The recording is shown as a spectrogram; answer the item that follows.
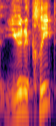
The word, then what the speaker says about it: Unalakleet: Michael, then a quick jaunt up to Unalakleet, as they pronounce it up there, and then back to Nome to finish the route for the day.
